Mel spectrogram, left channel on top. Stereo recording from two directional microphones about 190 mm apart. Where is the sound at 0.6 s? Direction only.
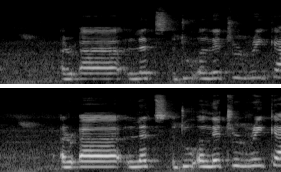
50° right (ahead or behind).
